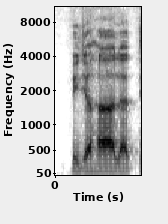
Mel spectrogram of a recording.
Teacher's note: یہاں نون تنوین کا باریک اخفا ہے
